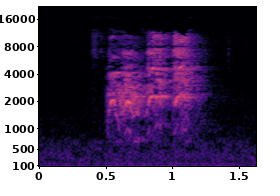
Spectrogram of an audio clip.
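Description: A cockatiel rasps out a brief, breathy phrase of mimicked human speech, imitating "hello baby".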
